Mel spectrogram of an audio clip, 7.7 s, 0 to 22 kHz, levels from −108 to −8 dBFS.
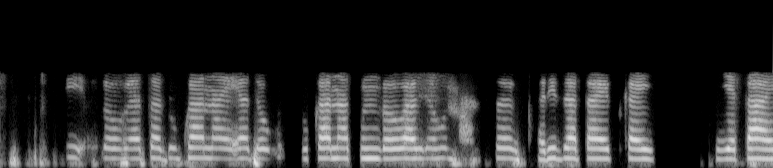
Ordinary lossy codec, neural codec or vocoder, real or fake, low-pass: none; codec, 16 kHz in and 24 kHz out, 1 kbps, XY-Tokenizer; fake; 3.6 kHz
